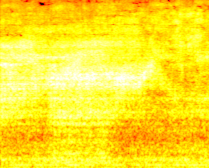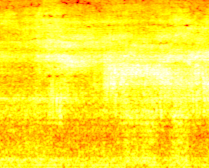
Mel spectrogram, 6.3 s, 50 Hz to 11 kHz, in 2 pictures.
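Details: Steady loud hissing, slurping airflow of dental high-volume evacuation suction through an M7 HVE suction mirror with a 360° swivel, running continuously with slight changes as it is moved during a demonstration.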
